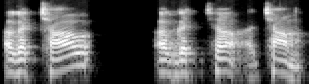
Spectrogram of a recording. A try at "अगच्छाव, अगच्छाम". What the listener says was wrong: हा जो शेवटचा व आणि म आहे ना, त्याचा उच्चार पूर्ण करायचा, कारण की तो हलंत नाही.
